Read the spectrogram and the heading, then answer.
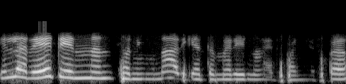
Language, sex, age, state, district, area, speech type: Tamil, female, 45-60, Tamil Nadu, Viluppuram, rural, conversation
